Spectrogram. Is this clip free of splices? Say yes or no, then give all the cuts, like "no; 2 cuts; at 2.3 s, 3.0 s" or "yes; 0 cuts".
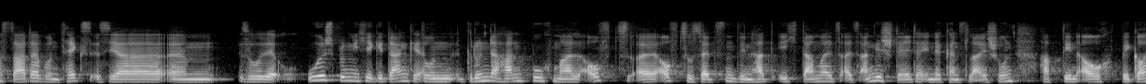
no; 2 cuts; at 2.3 s, 4.2 s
